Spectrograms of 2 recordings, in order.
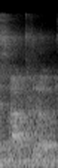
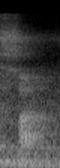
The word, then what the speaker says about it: Sartre: Kenapa Sartre, ya, kita bacanya Sartre, yang benar bacanya Sartre, ya, mengatakan bahwa eksistensialisme manusia itu bahwa manusia itu adalah makhluk yang bebas.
